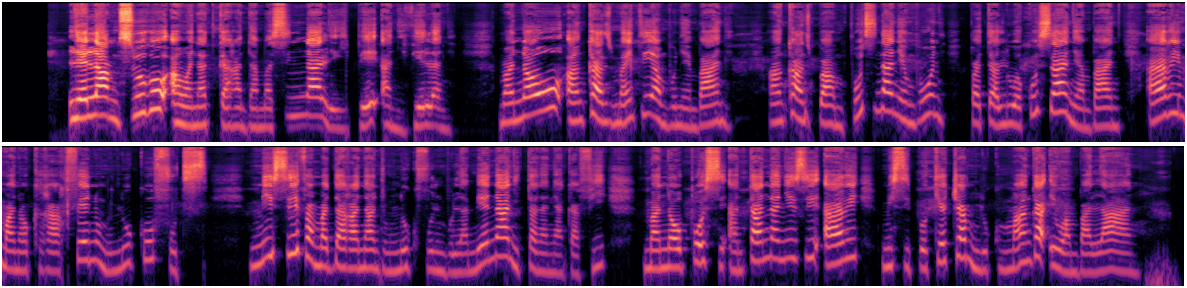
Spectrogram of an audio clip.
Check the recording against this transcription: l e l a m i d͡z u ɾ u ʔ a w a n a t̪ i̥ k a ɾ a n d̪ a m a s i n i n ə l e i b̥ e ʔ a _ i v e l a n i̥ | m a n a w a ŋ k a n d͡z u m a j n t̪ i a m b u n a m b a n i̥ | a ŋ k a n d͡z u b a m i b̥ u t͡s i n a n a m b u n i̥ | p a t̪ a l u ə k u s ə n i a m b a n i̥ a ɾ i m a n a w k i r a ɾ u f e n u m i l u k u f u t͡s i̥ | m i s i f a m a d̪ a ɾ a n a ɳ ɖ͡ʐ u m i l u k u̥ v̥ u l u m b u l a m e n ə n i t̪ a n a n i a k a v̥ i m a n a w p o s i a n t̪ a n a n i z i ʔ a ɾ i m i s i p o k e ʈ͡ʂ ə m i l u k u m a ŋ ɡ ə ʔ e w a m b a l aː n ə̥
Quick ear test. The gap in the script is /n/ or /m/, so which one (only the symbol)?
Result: n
